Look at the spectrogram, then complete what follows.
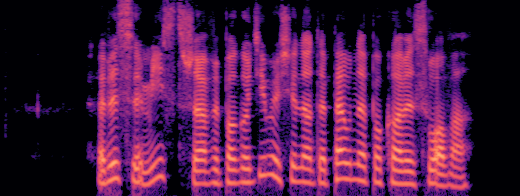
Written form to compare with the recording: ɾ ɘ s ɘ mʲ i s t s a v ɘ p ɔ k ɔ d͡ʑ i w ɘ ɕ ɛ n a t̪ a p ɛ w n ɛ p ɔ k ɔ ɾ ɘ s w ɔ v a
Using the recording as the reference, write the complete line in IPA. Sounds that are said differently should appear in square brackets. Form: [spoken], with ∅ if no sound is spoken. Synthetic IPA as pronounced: ɾ ɘ s ɘ mʲ i s t [ʂ] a v ɘ p ɔ [ɡ] ɔ d͡ʑ i w ɘ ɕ ɛ n a t̪ [ɛ] p ɛ w n ɛ p ɔ k ɔ ɾ ɘ s w ɔ v a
